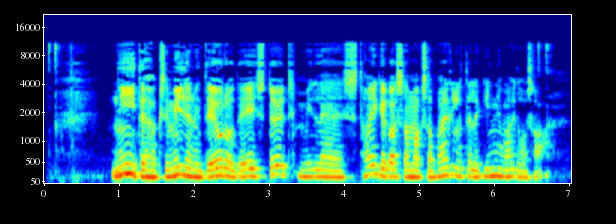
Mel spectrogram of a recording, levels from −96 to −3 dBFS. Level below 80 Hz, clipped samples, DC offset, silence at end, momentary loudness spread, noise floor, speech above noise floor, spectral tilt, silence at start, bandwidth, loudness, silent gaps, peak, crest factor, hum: -62 dBFS; under 0.1%; under 0.1%; 0.3 s; 11 LU; -55 dBFS; 30 dB; -6 dB/octave; 0.15 s; 11.5 kHz; -26 LUFS; none; -10 dBFS; 16 dB; none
